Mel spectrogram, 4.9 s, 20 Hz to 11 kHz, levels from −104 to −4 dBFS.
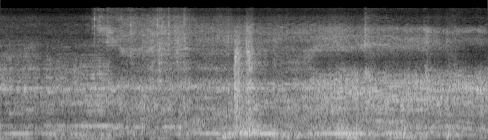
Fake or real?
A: fake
